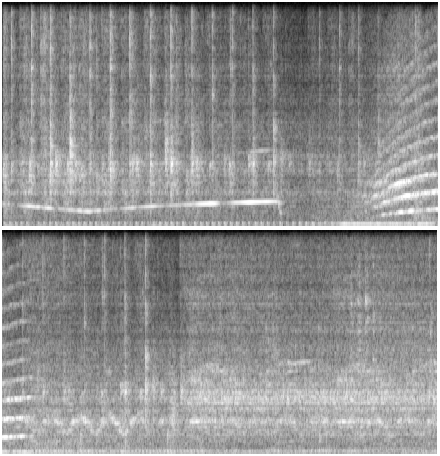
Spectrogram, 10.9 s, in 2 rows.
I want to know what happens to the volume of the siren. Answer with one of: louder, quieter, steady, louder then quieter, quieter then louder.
louder then quieter.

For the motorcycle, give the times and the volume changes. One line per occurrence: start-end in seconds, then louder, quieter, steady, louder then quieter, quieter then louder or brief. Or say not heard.
0.0-10.8 steady.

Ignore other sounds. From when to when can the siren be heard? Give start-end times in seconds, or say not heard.
0.0-10.8.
